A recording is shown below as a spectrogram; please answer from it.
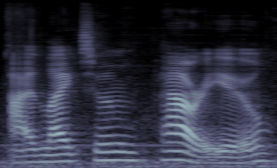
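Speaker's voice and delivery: slow, drugged drawl on muscle relaxers; imitating her own slowest-ever speech; slowest ever speaking. To an audience while on muscle relaxers, slow drawl. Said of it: "the slowest I've ever spoken".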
